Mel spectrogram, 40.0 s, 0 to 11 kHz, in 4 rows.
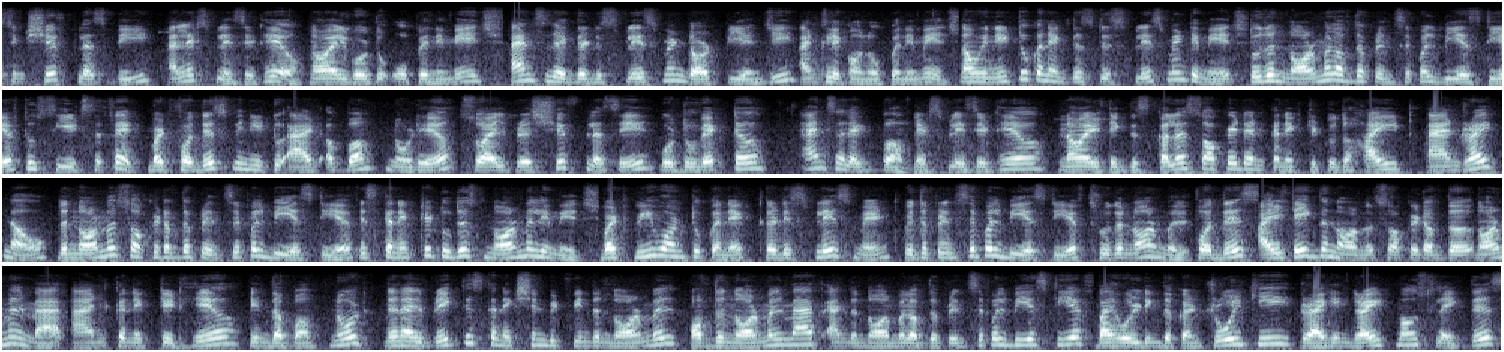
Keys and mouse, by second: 0.2 shift+d, 2.7 click, 8.5-12.2 drag, 13.8 shift+a, 18.0 click, 18.2-19.4 drag, 20.4 click, 24.1 click, 26.7 click, 30.4-31.7 drag, 38.9 ctrl+click.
